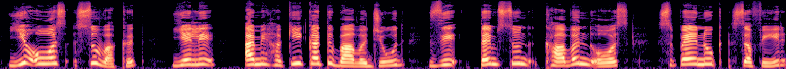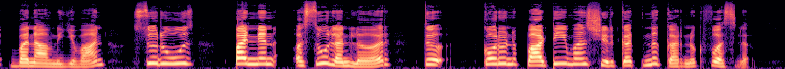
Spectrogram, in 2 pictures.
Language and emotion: Kashmiri, neutral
